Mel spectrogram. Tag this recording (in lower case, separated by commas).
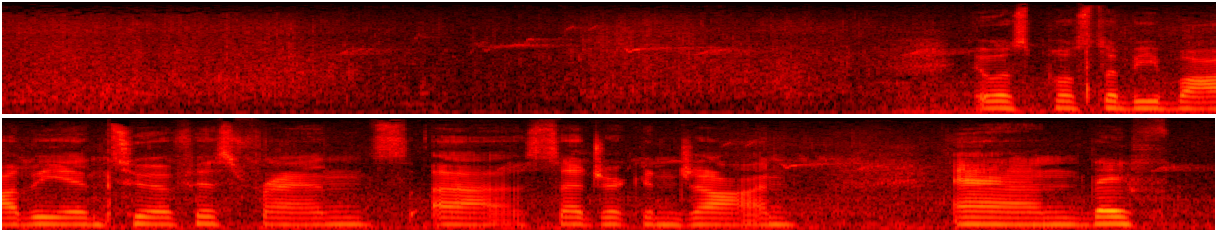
speech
